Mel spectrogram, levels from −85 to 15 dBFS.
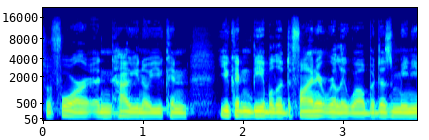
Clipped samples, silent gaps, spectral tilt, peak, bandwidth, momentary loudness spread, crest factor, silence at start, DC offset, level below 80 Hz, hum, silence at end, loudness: under 0.1%; none; -5.5 dB/octave; -16 dBFS; 16 kHz; 6 LU; 16 dB; 0 s; under 0.1%; -82 dBFS; none; 0 s; -32 LUFS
